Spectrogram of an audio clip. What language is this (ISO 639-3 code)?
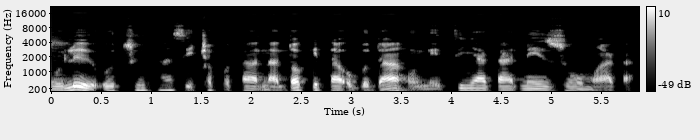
ibo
